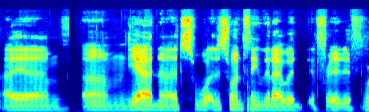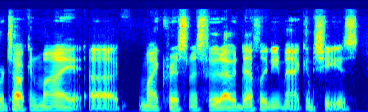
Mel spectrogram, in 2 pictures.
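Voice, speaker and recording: A man chatting casually as a podcast co-host, haltingly thinking aloud as he goes. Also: lowish voice, clean tone, dry recording. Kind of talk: casual chat.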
